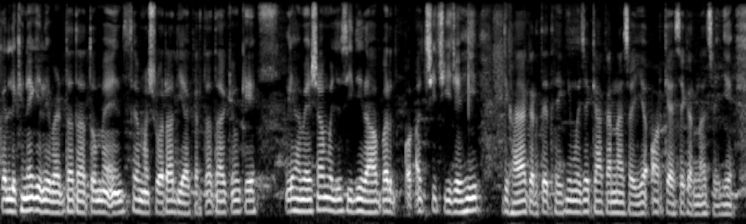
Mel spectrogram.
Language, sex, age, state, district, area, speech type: Urdu, male, 18-30, Uttar Pradesh, Gautam Buddha Nagar, rural, spontaneous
